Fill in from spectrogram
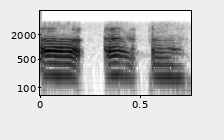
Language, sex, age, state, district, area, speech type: Malayalam, female, 18-30, Kerala, Kasaragod, rural, conversation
